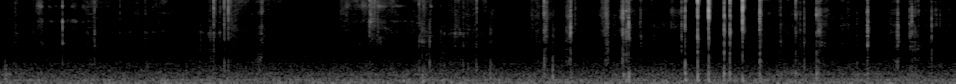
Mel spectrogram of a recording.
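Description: A wooden stick scrapes and taps along the long stiff teeth of a solid, hand-sized blue plastic afro pick, then fingers strum the teeth. Quiet, bright, dry ticks and clicks come at an uneven pace over a faint hiss, with a sharper, louder cluster of plucks near the end. Each click cuts off almost instantly.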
